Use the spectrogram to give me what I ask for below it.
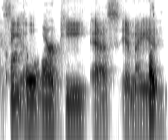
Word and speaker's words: corpsman: Yeah, CORPSMAN. I just really don't like the P, but you're saying it's Greek, and that's fine. Yeah, like if you had a corpse, like in a morgue.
